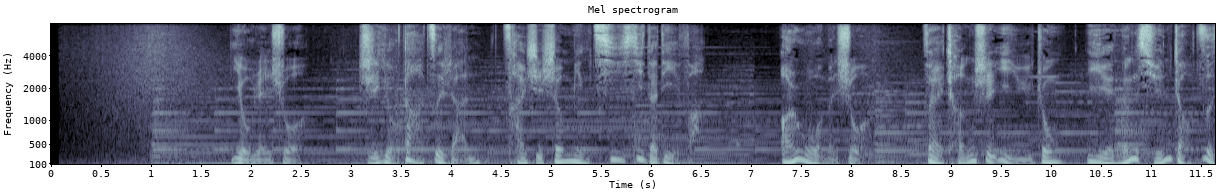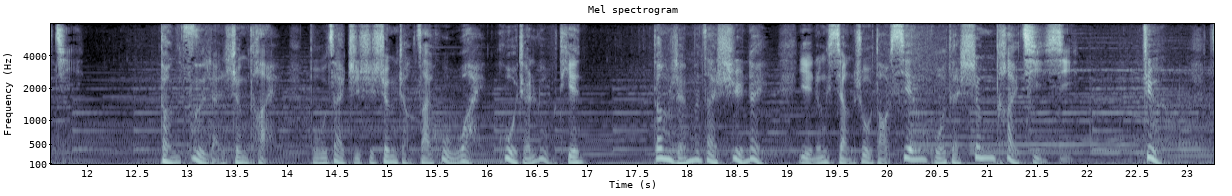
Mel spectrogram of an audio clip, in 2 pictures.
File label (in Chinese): 男 沉稳广告; 鑫灵影视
